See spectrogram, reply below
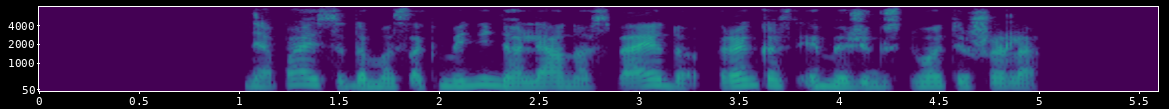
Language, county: Lithuanian, Vilnius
